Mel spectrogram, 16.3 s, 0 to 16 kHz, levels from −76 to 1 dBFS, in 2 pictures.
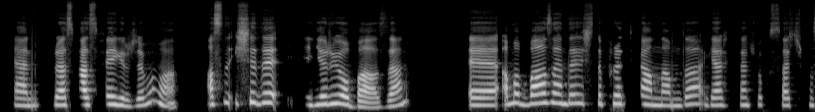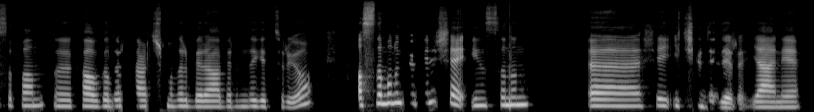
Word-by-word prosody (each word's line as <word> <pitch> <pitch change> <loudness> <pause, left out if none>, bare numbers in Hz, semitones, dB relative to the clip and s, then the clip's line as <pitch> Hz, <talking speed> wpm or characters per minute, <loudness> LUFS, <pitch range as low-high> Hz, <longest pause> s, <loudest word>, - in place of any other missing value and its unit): yani 225 -1 +2 0.2
biraz 240 0 +4
felsefeye 245 +2 +5
gireceğim 225 +4 0
ama 370 - -1 0.3
aslında 260 +5 +1
işe 295 +2 +1
de 320 - +5 0.4
e 245 - -4
yarıyor 265 -2 +5
bazen, 185 - +2 0.6
eee, 235 0 +6
ama 275 -2 +2
bazen 300 0 +6
de 290 +1 +1
işte 285 0 -5
pratik 280 0 -2
anlamda 235 +2 +1
gerçekten 235 +1 -2
çok 245 0 -14
saçma 230 +1 -7
sapan, 215 +1 -6
ııı, 200 -1 -4
kavgaları 200 0 -1
tartışmaları 200 0 -5
beraberinde 185 +1 -3
getiriyor. 190 - -5 0.4
Aslında 240 +5 +2
bunun 305 +1 +2
kökeni 315 +4 -9
şey 275 -7 +1
insanın, 240 +3 0 0.6
eee, 205 -1 +1
şey 220 -2 -1
içgüdüleri. 185 -6 -6
Yani, 175 0 -1
230 Hz, 135 wpm, -23 LUFS, 200-265 Hz, 0.6 s, eee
